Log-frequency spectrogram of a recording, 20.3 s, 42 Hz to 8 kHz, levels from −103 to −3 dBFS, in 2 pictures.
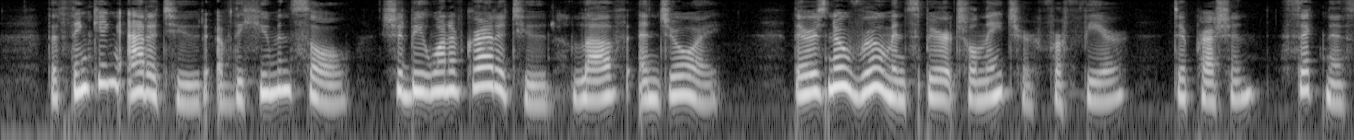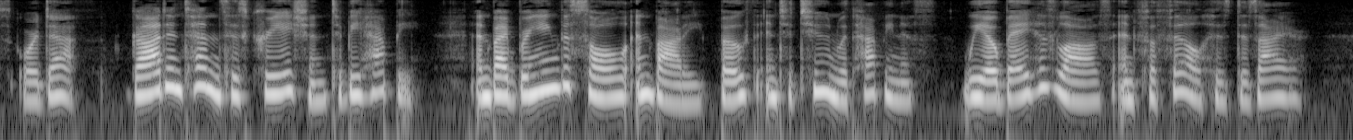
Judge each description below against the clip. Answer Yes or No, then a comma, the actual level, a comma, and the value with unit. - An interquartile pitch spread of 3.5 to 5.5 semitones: Yes, average, 4.8 semitones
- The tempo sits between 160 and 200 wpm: Yes, average, 165 wpm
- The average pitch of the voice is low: No, high, 215 Hz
